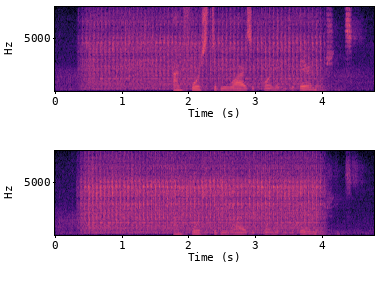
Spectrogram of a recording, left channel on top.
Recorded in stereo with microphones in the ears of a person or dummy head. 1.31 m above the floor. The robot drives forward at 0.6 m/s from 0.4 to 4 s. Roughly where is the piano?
No piano in this recording.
